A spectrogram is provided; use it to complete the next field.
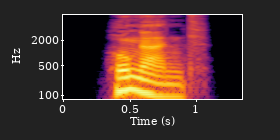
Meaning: present participle of hungern
- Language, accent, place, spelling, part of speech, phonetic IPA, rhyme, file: German, Germany, Berlin, hungernd, verb, [ˈhʊŋɐnt], -ʊŋɐnt, De-hungernd.ogg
